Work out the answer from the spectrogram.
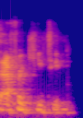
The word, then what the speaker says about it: Afrekete: And then I had to research how to say Afrekete because it looks like Afrekete. And I'd been saying Afrekete for 30 years or something, but it's Afrekete.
